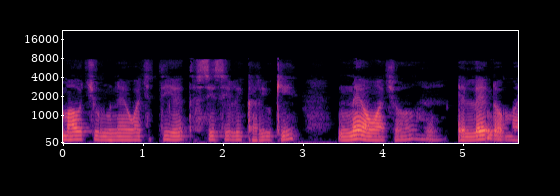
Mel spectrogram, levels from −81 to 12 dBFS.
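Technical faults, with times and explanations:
Throughout, AAC compression: the speech is dull and smeared, with nothing above about 7.9 kHz and a watery, fizzy texture on sibilants and held vowels. This is likely AAC-LC at a low bitrate, and the damage fits a rate near 24 kbps. With so few bits, the encoder drops the top of the spectrum entirely and quantises the remaining frequency lines coarsely, so quiet detail between louder components is lost and shifts from frame to frame.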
